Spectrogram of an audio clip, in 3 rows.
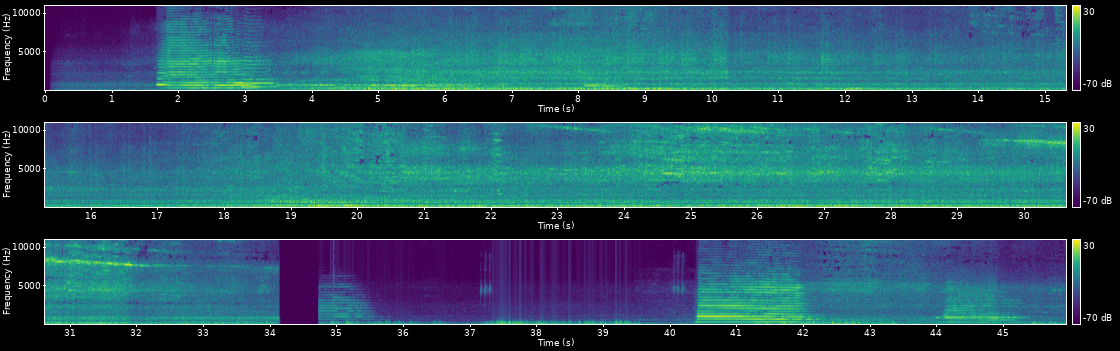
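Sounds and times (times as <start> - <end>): train horn blast: 1.6 - 6.7, 8.0 - 9.0, 34.7 - 35.9, 40.4 - 42.4, 44.0 - 45.4
train rumble and clickety-clack: 2.2 - 34.2, 37.1 - 45.9
high wheel squeals: 17.8 - 34.1, 42.2 - 44.5.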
